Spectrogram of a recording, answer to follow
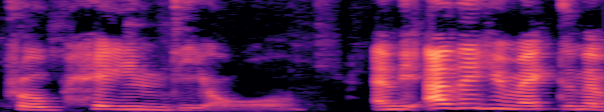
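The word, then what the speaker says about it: propanediol: my other videos i've been saying it as proper nadal i am so sorry you guys know that i butcher the skin care ingredients on this video but we learn and we grow and that's all that matters so it is called propane diol and the other humectant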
